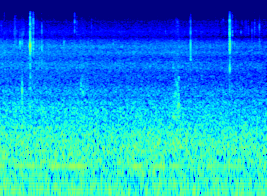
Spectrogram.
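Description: Faint handling sounds of fingers skimming duckweed off the surface of a bucket of pond water and shaking it off, with a couple of small clicks or drips.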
